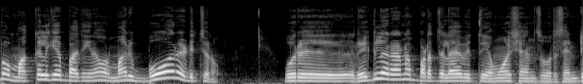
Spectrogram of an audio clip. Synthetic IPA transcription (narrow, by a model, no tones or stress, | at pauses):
pːoːmɐkːɐɭɯk̬ːeːp̬aːɾt̪iŋɐnːaːɔɾɯmaːd̪ɾiboːɾɐɽɯt͡ʃːɐɾʊ̰̃ | ɔɾɯɾɛɡʊlɐɾaːnɐpɐɽɐt̪̬ːɯlɐʋɪt̪ːɯɛmoːʂɐnsɔɾɯsɛɳʈ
